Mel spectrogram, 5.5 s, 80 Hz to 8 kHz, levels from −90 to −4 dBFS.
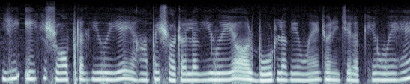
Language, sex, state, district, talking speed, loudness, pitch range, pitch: Hindi, female, Chhattisgarh, Raipur, 240 wpm, -16 LUFS, 230-255 Hz, 240 Hz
